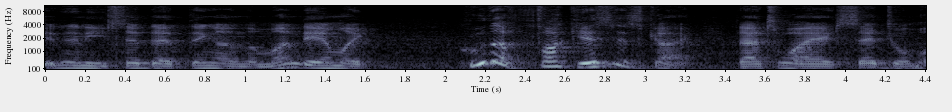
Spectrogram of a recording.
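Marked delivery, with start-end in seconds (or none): 2.1-3.2 high-pitched incredulous outburst; exasperated disbelief. Retold or imitated. Coach retells her reaction to colleague's taunts, exasperated. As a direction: burst out as if you can't believe him.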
